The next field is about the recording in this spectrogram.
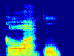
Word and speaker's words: Coatl: It's pronounced Coatl in Nahuatl. And that's my, like, Hispanicized Nahuatl. Like, if we actually got an indigenous Nahuatl speaker, they probably say it differently, too. That TL sound tends to throw people off, but it's okay if you pronounce it as Coatl. With like almost like you're saying waddle, that's fine.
